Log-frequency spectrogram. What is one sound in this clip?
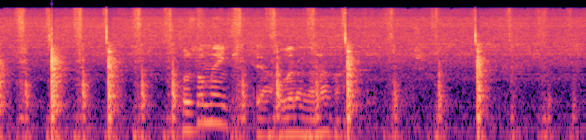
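A knife chops quickly on a cutting board.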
